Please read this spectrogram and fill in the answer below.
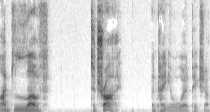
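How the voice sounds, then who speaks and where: Breathy to some degree, a man speaks at a very slow pace with lively intonation in a very clean recording with a silent background. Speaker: podcast co-host. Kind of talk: casual chat.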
